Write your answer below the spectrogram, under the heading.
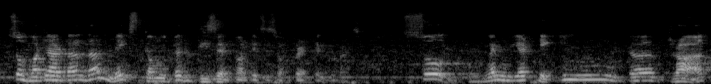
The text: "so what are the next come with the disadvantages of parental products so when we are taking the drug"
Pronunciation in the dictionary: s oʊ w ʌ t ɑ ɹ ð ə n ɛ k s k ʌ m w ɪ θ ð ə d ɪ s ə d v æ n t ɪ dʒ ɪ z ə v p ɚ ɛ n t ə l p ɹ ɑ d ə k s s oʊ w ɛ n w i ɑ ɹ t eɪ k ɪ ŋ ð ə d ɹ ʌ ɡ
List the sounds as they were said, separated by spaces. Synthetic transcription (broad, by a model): s oʊ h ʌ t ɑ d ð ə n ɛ k s k ʌ m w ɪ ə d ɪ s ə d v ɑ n t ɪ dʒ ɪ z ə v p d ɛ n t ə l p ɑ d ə s s oʊ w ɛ n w i ɑ ɹ t eɪ k ɪ ŋ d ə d ɹ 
